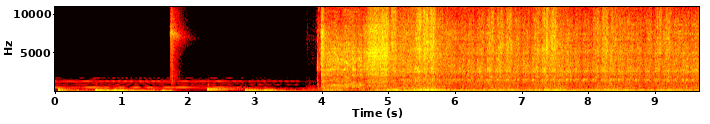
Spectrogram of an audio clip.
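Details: Maserati Ghibli 4.9 V8, first start after refitting engine and gearbox in a project missing many parts: after the starter it catches at once and settles into a steady, even rumble with no misses or knocks; normal start and idle.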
